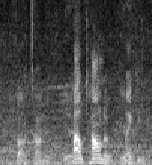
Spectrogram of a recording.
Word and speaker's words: Fautanu: Fautanu.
